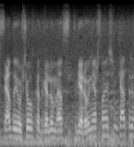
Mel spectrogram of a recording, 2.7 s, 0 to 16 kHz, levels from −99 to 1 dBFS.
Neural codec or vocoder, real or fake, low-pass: none; real; 14.4 kHz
